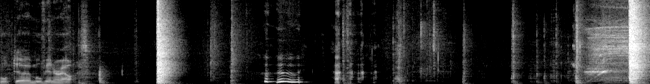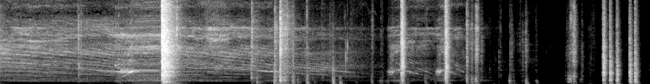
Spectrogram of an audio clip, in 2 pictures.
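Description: Wooden boards knock and clatter against a wall.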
